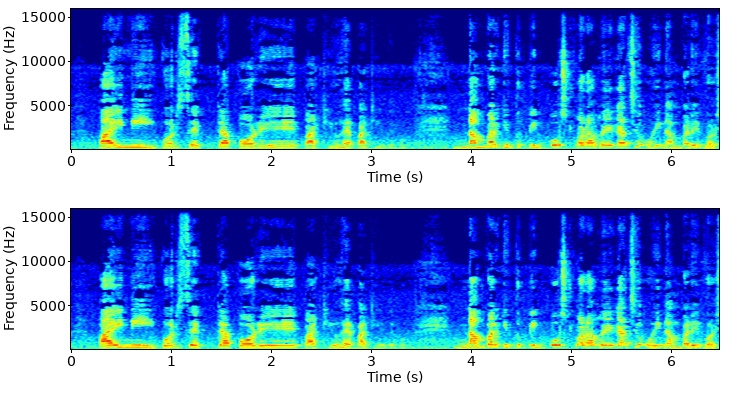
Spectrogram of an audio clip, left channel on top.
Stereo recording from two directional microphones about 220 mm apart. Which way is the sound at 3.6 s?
15° right (ahead or behind).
